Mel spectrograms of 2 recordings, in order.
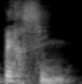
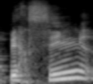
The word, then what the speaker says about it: piercing: 여기 piercing이라고 안 하고 이상하게 불어로 piercing이라고 해요. un piercing.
